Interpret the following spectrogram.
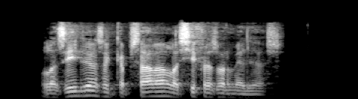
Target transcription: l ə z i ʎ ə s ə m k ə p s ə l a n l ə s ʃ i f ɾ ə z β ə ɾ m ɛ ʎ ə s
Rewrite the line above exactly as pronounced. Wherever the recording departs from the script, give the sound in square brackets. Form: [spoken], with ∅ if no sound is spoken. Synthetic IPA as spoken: l ə z i ʎ ə [z] ə [ŋ] k ə p s [a] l [ə] n l ə s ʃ i f ɾ ə z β ə ɾ m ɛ ʎ ə s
